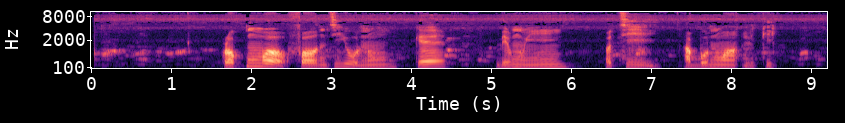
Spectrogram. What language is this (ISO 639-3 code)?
bci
